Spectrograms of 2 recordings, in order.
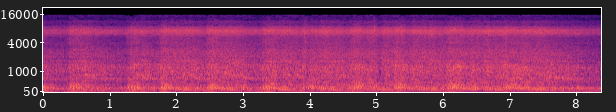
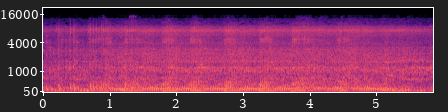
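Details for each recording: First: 2008 Hero Honda Splendor carburetor four-stroke, crankshaft/connecting rod sound check after servicing: steady, even idle with smooth hum, no knocking or tapping; bottom end healthy, normal idle. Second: Old Hero Honda Splendor four-stroke single, no exhaust smoke: uneven knocking from the bottom end over the exhaust note, from the crankshaft connecting rod; seized/worn connecting rod big end.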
